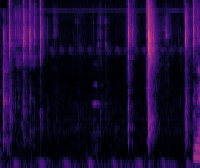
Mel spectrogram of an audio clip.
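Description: Computer keyboard being typed on, a run of irregular keystroke clicks.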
